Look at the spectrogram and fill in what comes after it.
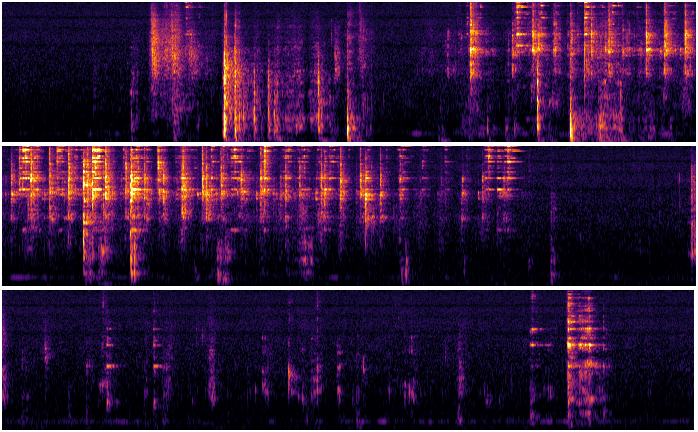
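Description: Close-up crunching of crisp lettuce salad being chewed, dense for several seconds and then sparser, with light clicks of a metal fork in a bowl. A few loud knocks come about two seconds in.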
